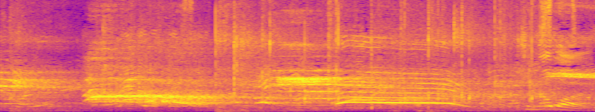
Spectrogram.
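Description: Teenage girls call out to each other in an echoing gym.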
